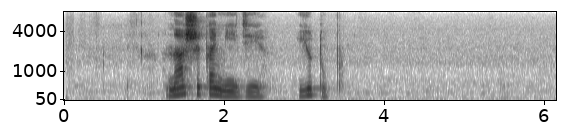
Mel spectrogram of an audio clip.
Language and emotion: Russian, neutral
